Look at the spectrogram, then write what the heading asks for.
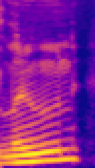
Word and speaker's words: Lune: There's no accent over that E. So it's just Loon. In this person's defense, though, they do say her name.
